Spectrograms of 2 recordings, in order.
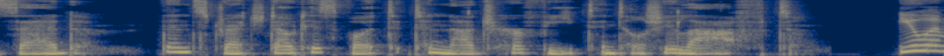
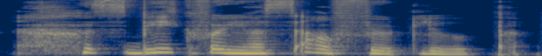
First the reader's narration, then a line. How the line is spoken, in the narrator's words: Pascal laughed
